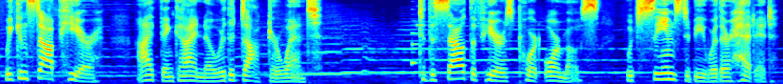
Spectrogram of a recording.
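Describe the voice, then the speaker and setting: A shrewd female mercenary in a video game. Her voice is notably low, and she sounds cool and sure of herself. Music runs clearly behind her. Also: animated, moderate pace. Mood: confident, focused. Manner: cool, assured. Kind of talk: scripted video game voice acting.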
